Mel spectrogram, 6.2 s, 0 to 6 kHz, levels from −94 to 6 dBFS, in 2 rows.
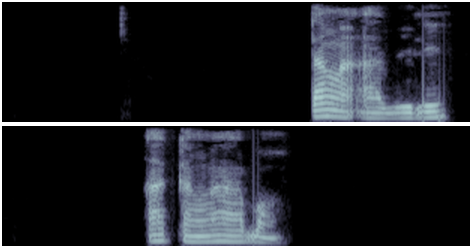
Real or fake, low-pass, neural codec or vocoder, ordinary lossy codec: real; 5.4 kHz; none; AAC, 48 kbps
